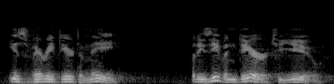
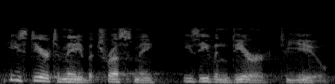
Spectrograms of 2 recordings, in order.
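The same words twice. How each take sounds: First: Said in the usual way. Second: Softer, quietly menacing delivery; veiled threat. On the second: Acted. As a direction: say it kindly with a threat underneath. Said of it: "has a lot of threat in it".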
